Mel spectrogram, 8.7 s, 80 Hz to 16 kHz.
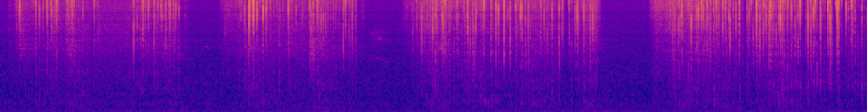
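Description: Long nails scratch across a large, thin, green knitted plastic shade mesh net, making a dense, bright, crackling rasp. The scratching comes in sustained passes, broken by brief quiet gaps near 2, 3.7 and 6 seconds.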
